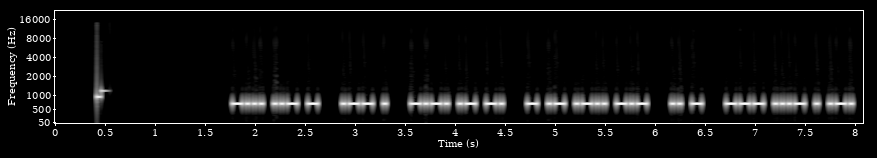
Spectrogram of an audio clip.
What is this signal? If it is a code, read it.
Morse code, heard as a keyed tone, about 36 wpm, 700 Hz. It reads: BUT WE CAN TALK IT OVER
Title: Sentences from Top 1000 Words - Review Part 4 - 35wpm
